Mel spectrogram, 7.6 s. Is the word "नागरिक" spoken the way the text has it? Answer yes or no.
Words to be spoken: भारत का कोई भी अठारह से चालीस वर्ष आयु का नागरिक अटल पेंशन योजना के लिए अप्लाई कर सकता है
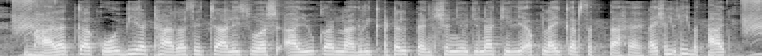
yes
